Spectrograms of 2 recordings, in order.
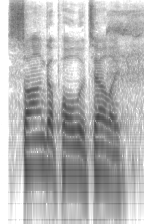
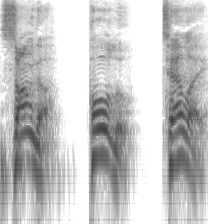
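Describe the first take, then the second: First: The name is said as one joined whole. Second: The name is split into three separate chunks. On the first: "Put it all together" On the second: "just you break it up"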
